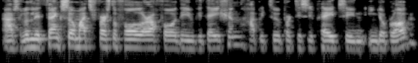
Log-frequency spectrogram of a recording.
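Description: A man's voice: mid-range voice, fairly even intonation, a little fast. A man in his thirties with a Spanish accent, talking earnestly as an interview guest from an office, with frequent restarts. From Spain. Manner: earnest, many restarts and fillers. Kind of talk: conversational interview. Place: office with large windows. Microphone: laptop webcam on a video call. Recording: dull lo-fi video call audio.

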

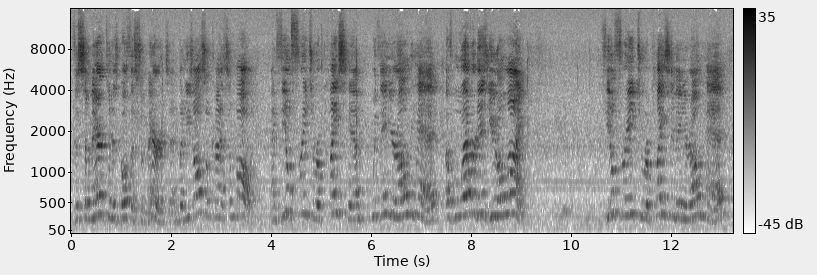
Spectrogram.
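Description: A middle-aged man preaching a conversational sermon at a pulpit, with rhetorical questions and mock voices, recorded on a distant room mic in a church sanctuary. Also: extremely high pitch. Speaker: pastor. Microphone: far room mic at a pulpit. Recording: echoey church from far off with noise.

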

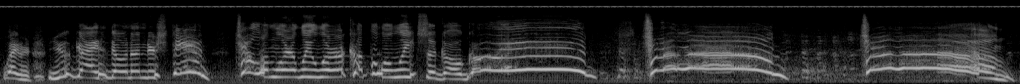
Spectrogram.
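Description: Casting: a wisecracking ventriloquist dummy, cocky and heckling, pitched way up with lively swings. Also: male voice, normal speed, hardly any pauses. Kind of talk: ventriloquist comedy routine. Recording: noisy old TV videotape audio.

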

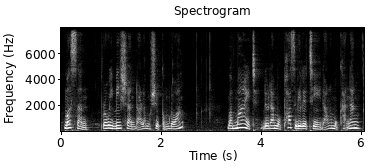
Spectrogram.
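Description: A woman's voice: mid-range voice, warm tone. Vietnamese woman teaching English on TV. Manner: slow, careful explanations mixing English terms and answer choices. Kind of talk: televised classroom lesson.

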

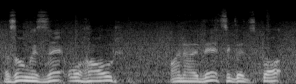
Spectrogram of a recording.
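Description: A New Zealand man with a fairly high voice films himself climbing coastal cliffs, commenting at a normal speed. He's an outdoor adventure vlogger who is new to climbing, and wind on the exposed cliff buffets his head-mounted action camera.

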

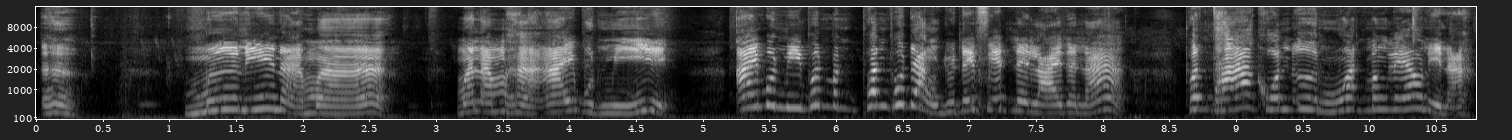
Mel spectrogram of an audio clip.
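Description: A middle-aged woman with a Phu Thai Isan accent, chatting to viewers loudly and teasingly with lots of laughter. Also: very high voice, moderate pace. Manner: loud, laughing, teasing, animated storytelling. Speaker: vlogger challenging a lottery rival. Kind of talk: casual chat to viewers.

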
